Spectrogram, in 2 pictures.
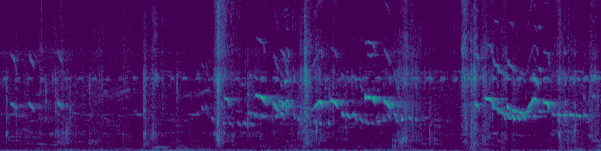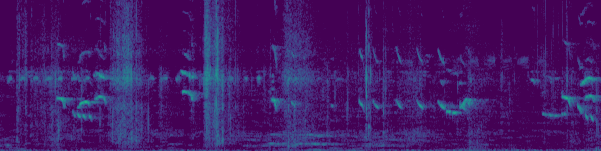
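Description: Birds chirping in quick, repeated short calls, with scattered sharp clicks and knocks in between.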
